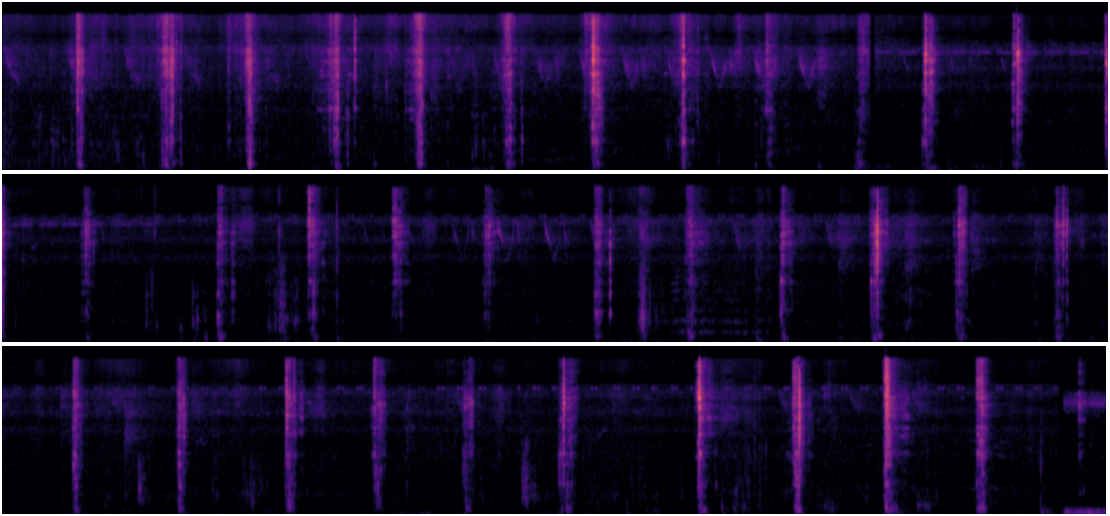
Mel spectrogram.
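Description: Hand hoe blade chopping into loose, dry soil: a steady run of sharp strikes, about one and a half a second, as a furrow is cut.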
